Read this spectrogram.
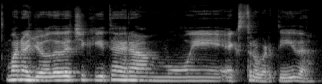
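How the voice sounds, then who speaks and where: A woman with a Dominican accent, an actress chatting as a guest in an interview, animated and talkative with quick restarts. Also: lowish voice. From Dominican Republic. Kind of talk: casual interview chat.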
